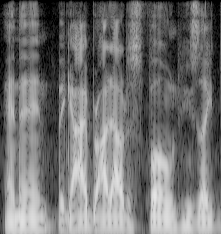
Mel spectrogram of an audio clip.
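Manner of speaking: usual speaking voice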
